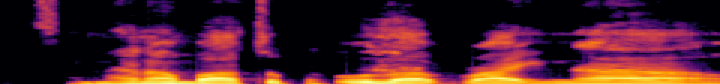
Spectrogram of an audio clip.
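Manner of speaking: mock slow, drawn-out drawl. Imitating someone who says they are on their way: imitating someone saying it slowly. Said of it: "And they be saying it slow".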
